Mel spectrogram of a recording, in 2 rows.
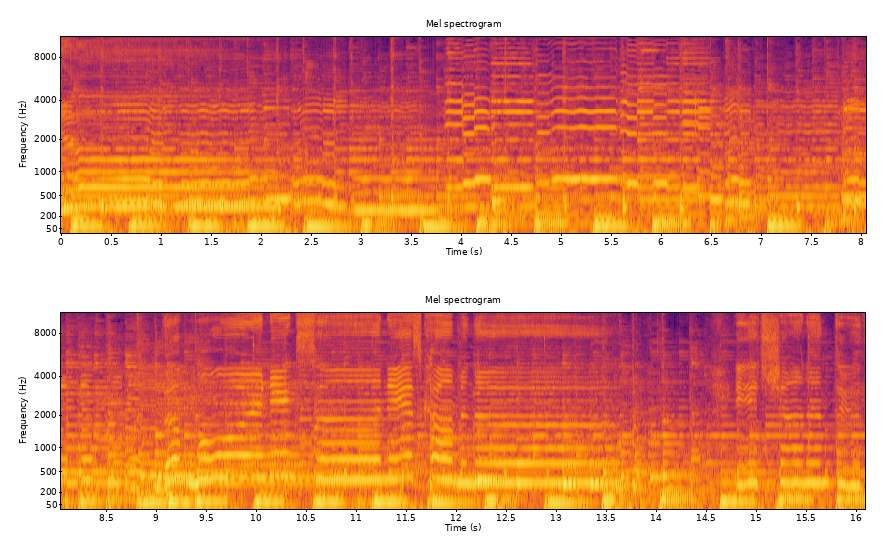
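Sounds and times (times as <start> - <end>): steady pulsing bass: 0.0 - 16.0
string band playing: 0.0 - 16.0.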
